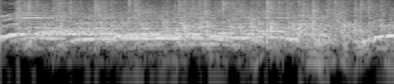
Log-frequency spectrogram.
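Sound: audience applauding and cheering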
